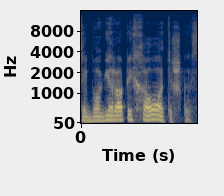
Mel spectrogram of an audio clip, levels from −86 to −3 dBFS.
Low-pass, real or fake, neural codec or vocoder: 14.4 kHz; fake; codec, 44.1 kHz, 3.4 kbps, Pupu-Codec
